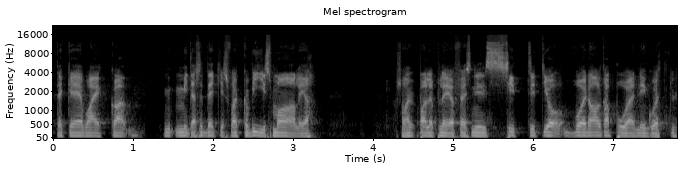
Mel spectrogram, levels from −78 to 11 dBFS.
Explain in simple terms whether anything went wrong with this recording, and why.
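Around 4.47 to 4.58 s there is a burst of packet loss. Several chunks of the speech signal never arrived in time, so the receiver stretched the last sound into a fading buzz or hiss for about 80 ms. Then the speech jumps ahead, skipping roughly 80 ms. That skip and the held, fading sound set it apart from a plain click or a silent dropout.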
